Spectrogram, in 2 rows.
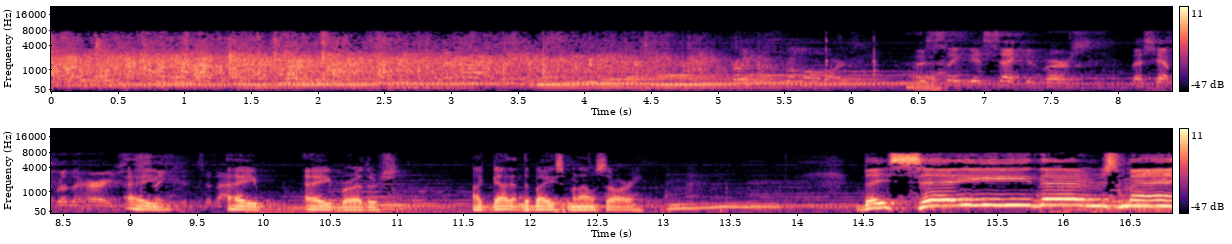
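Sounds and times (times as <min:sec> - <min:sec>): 
congregation clapping hands in praise at a church service: 0:00.0 - 0:06.9, 0:15.7 - 0:16.8
speech: 0:07.0 - 0:13.3, 0:14.5 - 0:16.8.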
